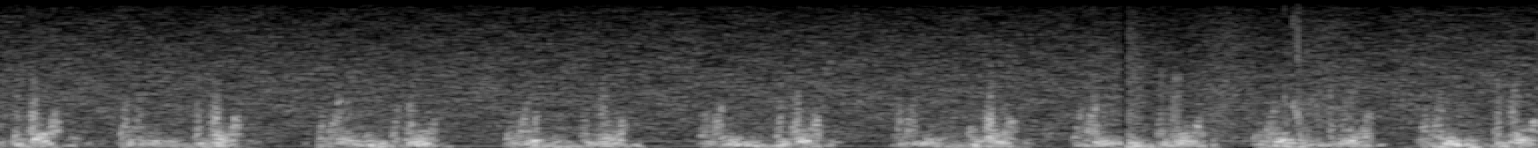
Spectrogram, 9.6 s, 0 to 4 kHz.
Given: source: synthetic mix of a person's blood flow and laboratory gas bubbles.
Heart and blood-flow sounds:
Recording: Doppler ultrasound of blood flow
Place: precordium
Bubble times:
8.02-8.50 s: bubbles
From the record:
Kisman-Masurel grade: 111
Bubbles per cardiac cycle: 1 to 2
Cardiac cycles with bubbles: 1 to 10%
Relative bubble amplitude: barely perceptible (0.100 to 0.250)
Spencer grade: 1 (occasional bubble signal discernible with the cardiac motion signal, with majority of cardiac periods free of bubbles)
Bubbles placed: only in the low amplitude regions of the cardiac cycle

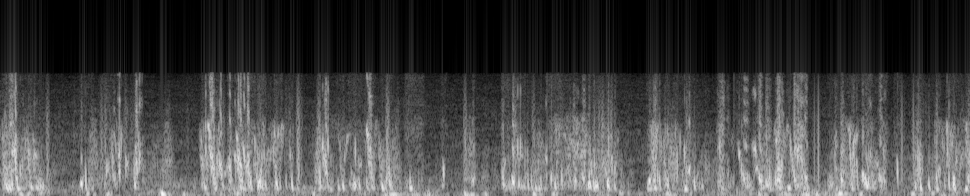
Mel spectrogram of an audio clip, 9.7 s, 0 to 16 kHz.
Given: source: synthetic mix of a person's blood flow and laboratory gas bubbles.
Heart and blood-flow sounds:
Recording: Doppler ultrasound of blood flow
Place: subclavian vein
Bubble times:
0.00-0.46 s: bubbles
0.77-0.94 s: bubbles
1.01-1.45 s: bubbles
1.98-2.96 s: bubbles
3.15-3.95 s: bubbles
4.04-4.25 s: bubbles
4.40-4.47 s: bubbles
4.70-4.77 s: bubbles
5.00-6.29 s: bubbles
6.45-7.10 s: bubbles
7.15-8.10 s: bubbles
8.25-8.88 s: bubbles
8.93-9.01 s: bubbles
9.12-9.70 s: bubbles
From the record:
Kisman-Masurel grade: 333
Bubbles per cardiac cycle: rolling drumbeat, 9 or more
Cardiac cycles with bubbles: 50 to 99%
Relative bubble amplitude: loud (0.450 to 0.775)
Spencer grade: 3 (all of the cardiac periods contain showers or single bubble signals, but not dominating or overriding the cardiac motion signals)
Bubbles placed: anywhere in the cardiac cycle

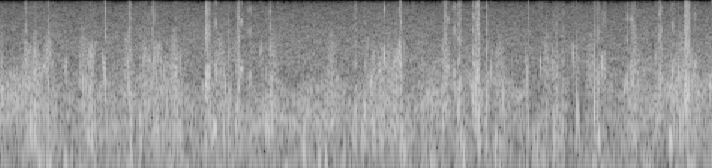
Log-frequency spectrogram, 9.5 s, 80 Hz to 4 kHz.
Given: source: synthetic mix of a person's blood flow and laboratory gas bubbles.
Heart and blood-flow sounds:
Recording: Doppler ultrasound of blood flow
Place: subclavian vein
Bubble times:
0.31-0.76 s: bubbles
0.86-0.93 s: bubbles
1.02-1.48 s: bubbles
1.69-1.80 s: bubbles
1.86-2.45 s: bubbles
2.72-3.38 s: bubbles
3.47-3.71 s: bubbles
4.67-5.42 s: bubbles
5.62-5.69 s: bubbles
5.88-6.20 s: bubbles
6.25-6.59 s: bubbles
6.67-6.75 s: bubbles
7.00-7.06 s: bubbles
7.19-7.55 s: bubbles
7.61-7.77 s: bubbles
7.91-8.10 s: bubbles
8.29-8.55 s: bubbles
8.73-8.86 s: bubbles
8.90-9.34 s: bubbles
9.44-9.51 s: bubbles
From the record:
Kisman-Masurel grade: 343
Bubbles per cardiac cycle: rolling drumbeat, 9 or more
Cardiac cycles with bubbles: 100%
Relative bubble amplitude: loud (0.450 to 0.775)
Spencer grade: 3 (all of the cardiac periods contain showers or single bubble signals, but not dominating or overriding the cardiac motion signals)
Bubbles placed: anywhere in the cardiac cycle

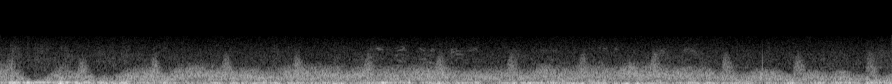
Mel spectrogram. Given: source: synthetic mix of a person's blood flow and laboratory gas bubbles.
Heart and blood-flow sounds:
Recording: Doppler ultrasound of blood flow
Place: subclavian vein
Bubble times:
no bubbles
From the record:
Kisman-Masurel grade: 000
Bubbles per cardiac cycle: 0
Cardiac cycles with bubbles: 0%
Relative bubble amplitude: no bubbles discernible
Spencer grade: 0 (complete lack of bubble signals)

